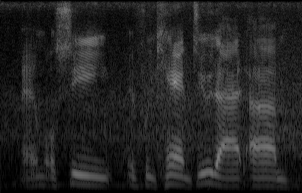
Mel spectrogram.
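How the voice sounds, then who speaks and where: A man speaks in a dry space with no echo. Background noise is noticeable. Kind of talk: casual vlog chat. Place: street. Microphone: phone near.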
